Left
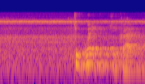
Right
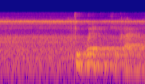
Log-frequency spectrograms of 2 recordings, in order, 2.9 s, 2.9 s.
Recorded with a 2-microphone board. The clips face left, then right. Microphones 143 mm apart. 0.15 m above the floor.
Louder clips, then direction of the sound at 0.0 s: Right 1 dB; 5° left (ahead or behind).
